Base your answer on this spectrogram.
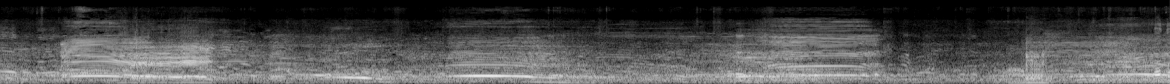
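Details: Sahiwal bull calves raised for fattening, on sale at the Ambari market in Dinajpur district, 24 November 2025, low lowing moos come roughly every three seconds, some rising then falling, amid market murmur and men asking prices.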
